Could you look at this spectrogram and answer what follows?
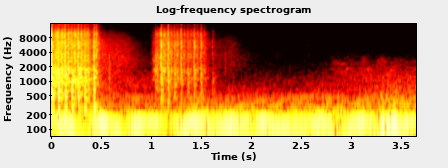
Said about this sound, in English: Equally satisfying it's fully automatic fire.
